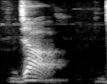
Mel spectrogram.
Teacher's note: जा तो तालुव्य है, तलवे का सहारा लिया जाता है। ऊपर का जो तालुव्य है ना, ऊपर का, आप जीभ के ऊपर का भाग जो है, आप देखिए ना, ऊपर वाला तालुव्य, तो वह जा जो है वो तालुव्य शब्द है।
